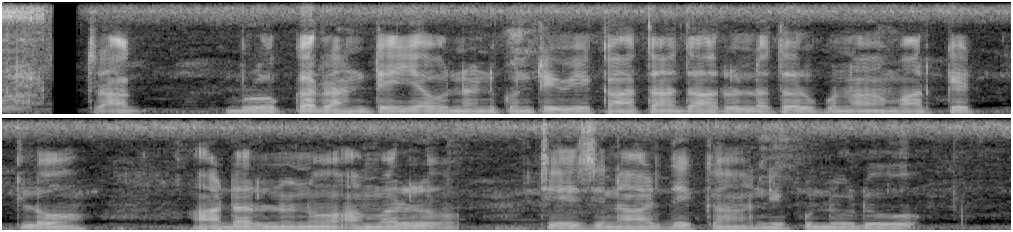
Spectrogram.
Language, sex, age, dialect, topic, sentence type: Telugu, male, 18-24, Southern, banking, statement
